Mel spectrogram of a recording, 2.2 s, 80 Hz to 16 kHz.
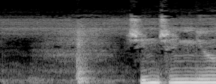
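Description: Young man singing unaccompanied into a microphone: a short breath just under a second in, then he starts a held sung line about 1.4 seconds in.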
